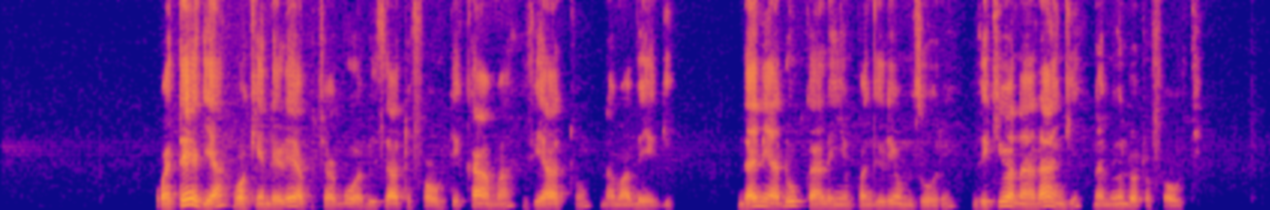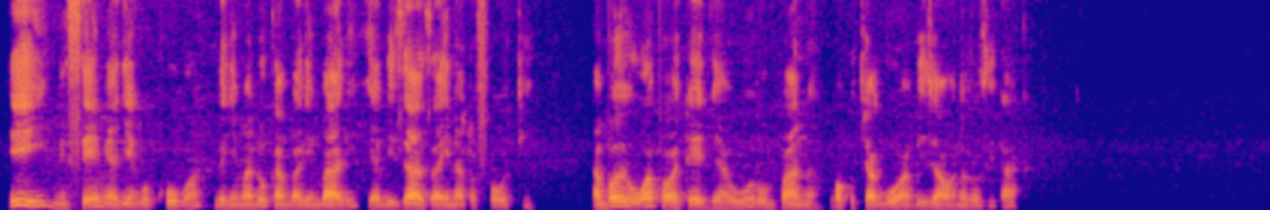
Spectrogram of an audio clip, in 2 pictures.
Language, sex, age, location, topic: Swahili, male, 25-35, Dar es Salaam, finance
